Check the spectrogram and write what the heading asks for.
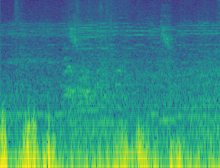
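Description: Faint bird calls over a low, uneven rumbling on the microphone.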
